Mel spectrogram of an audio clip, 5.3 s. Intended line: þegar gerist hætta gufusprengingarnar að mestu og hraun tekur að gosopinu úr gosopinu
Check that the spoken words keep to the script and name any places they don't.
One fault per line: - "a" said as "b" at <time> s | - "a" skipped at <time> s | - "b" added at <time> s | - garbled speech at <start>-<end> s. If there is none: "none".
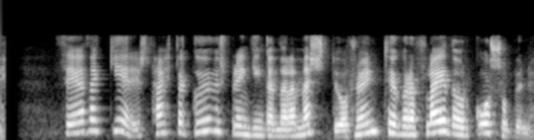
- "það" added at 0.9 s
- "gosopinu" said as "flæða" at 4.2 s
